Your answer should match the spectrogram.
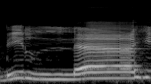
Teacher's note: اللہ سے پہلے لفظ با کے نیچے زیر ہے تو اللہ باریک پڑھا جائے گا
